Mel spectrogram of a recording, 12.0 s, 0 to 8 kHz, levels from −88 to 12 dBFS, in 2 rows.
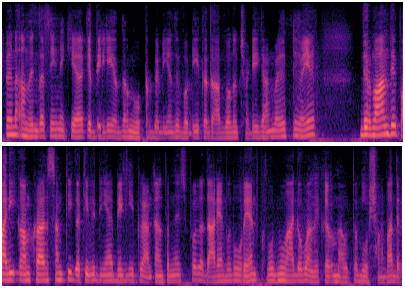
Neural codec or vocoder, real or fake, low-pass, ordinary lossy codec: codec, 16 kHz, 0.5 kbps, X-Codec, HuBERT features, trained on general audio; fake; none; none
